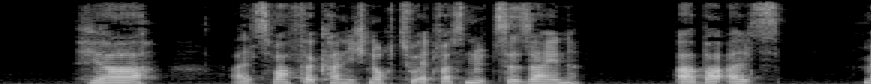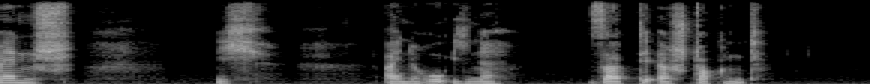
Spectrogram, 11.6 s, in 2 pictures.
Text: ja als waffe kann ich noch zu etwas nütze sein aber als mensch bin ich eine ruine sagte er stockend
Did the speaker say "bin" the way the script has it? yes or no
no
